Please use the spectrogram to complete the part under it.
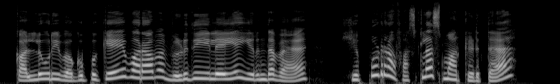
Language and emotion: Tamil, surprised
